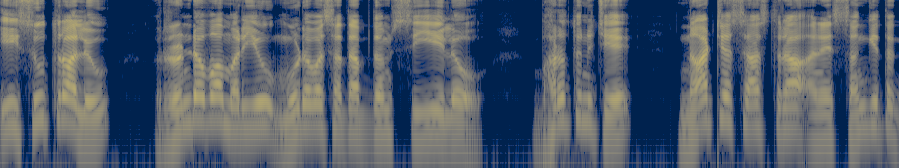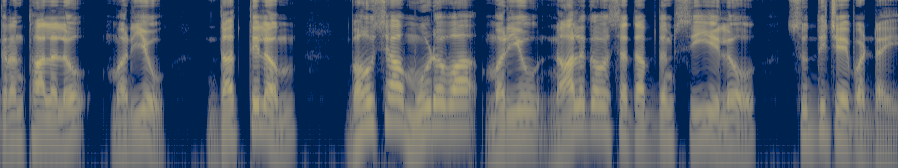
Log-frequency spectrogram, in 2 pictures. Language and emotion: Telugu, neutral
